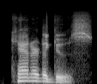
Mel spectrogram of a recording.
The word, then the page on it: Canada goose: American English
